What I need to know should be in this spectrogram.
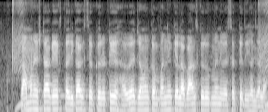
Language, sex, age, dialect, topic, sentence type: Bhojpuri, male, 18-24, Southern / Standard, banking, statement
